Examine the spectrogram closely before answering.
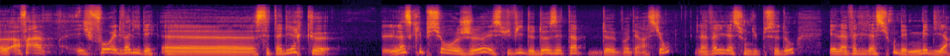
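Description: On a very clean recording with a silent background, a man speaks in an unremarkable speaking voice, fairly high, with lively intonation, very even loudness and a moderate pace. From France, Poitiers. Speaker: game developer, association president. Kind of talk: radio interview. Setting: radio studio.

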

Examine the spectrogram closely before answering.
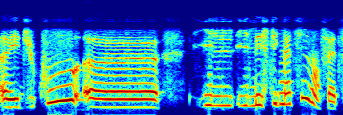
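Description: A woman draws out her words at a very slow pace in a high pitch. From western France, Nantes. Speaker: secondary school French teacher. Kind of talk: radio interview. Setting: phone call. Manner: hesitant.

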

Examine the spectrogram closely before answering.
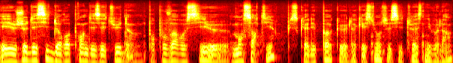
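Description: A man's fairly low voice with vocal fry and very wide pitch swings, dry and close with no echo. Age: 50s. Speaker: social work trainer and author. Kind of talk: radio interview.

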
